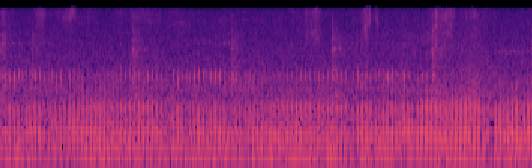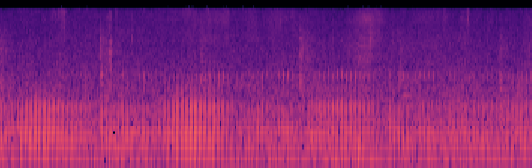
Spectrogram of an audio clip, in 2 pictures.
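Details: A male Sphynx cat snores while relaxing: rough, buzzy breaths swell and fade in a slow rhythm about every one and a half seconds, steady and unbroken throughout.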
